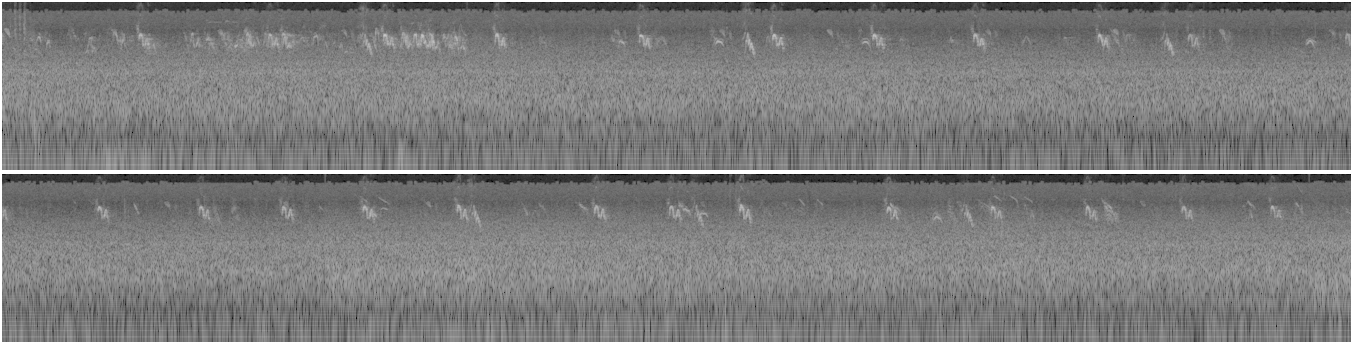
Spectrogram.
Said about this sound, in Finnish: Ja siellä on varpusia. Ja kuunnelkaa, kun pääsee tuulelta suojaan, minkälaista on.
